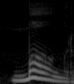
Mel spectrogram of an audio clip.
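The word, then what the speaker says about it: 夢: 꿈몽 중국 발음으로는 멍으로 바되죠. 멍.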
